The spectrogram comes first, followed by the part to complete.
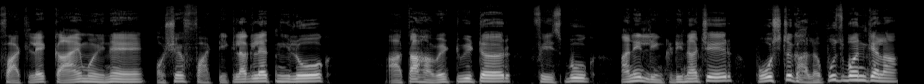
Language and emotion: Goan Konkani, fearful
